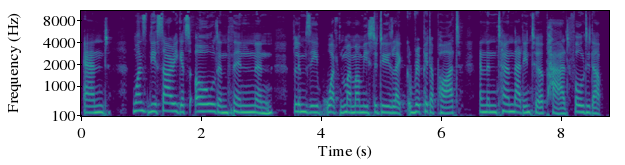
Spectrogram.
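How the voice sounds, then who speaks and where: A woman's voice: mid-range voice, fairly even intonation, normal speed. Nepali accent woman, podcast guest explaining stuff, outspoken and chatty. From eastern Nepal. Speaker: interview guest, company founder. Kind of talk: conversational interview answers.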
